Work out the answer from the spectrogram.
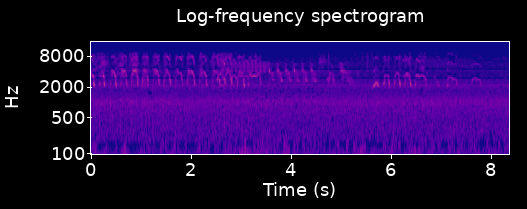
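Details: Ospreys at a Loch Arkaig nest in June 2024 during a fish handover, the male bringing a second trout for the chicks. Quick strings of thin, high whistled notes open the clip, then fade into scattered calls over steady hiss.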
